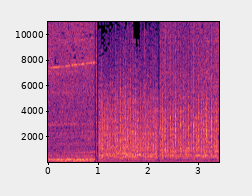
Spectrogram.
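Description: A helicopter whirs overhead outdoors.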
